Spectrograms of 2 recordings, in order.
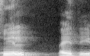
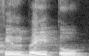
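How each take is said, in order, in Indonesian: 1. Kata terakhir diakhiri dengan vokal i. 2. Kata terakhir diakhiri dengan vokal u. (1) "Harus fil baiti" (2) "jangan baca fil baitu"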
